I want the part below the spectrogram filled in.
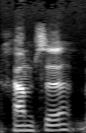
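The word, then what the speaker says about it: خمسة: With the numbers 3 through 10, the A sound at the end of the word drops out before whatever is being counted. So before a word like dollar, for example, thalatha becomes thalath, and khamsa becomes khams.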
